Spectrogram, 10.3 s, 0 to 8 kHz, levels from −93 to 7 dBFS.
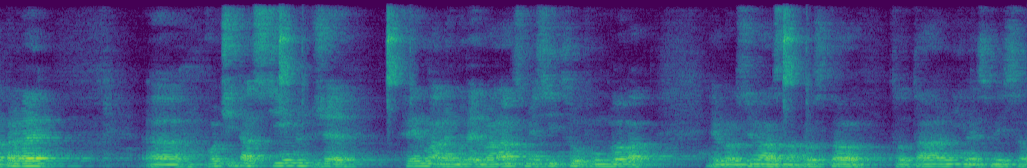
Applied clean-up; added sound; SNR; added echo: none; Tambourine; 9 dB; reverberation time 0.7 s.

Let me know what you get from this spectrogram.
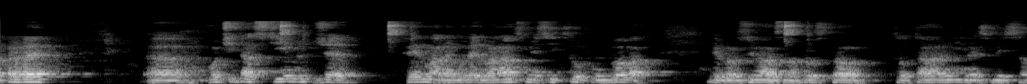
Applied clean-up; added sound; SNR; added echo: classical method WPE with log-MMSE.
